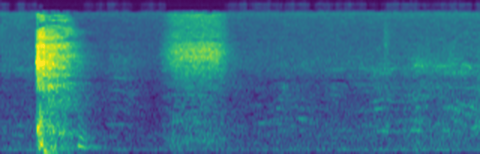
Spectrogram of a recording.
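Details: A woman coughing on stage during a Cleveland speech, which she attributes to an allergic reaction: one harsh, loud cough followed by a breathy exhale, with faint room noise.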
